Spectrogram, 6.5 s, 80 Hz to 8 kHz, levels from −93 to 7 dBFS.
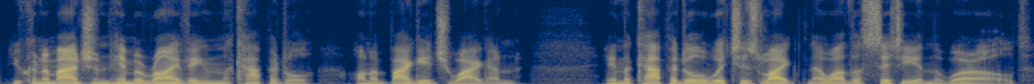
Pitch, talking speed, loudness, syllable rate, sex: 110 Hz, 215 wpm, -21 LUFS, 6.8 syllables/s, male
